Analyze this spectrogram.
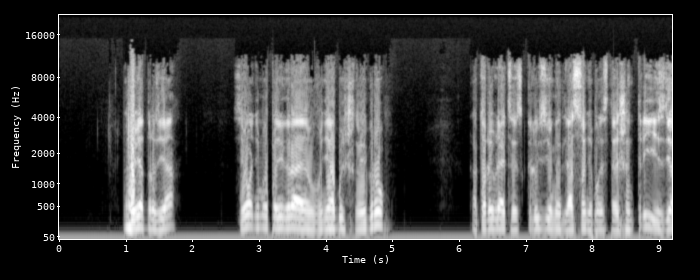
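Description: A man speaks calmly and close up.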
